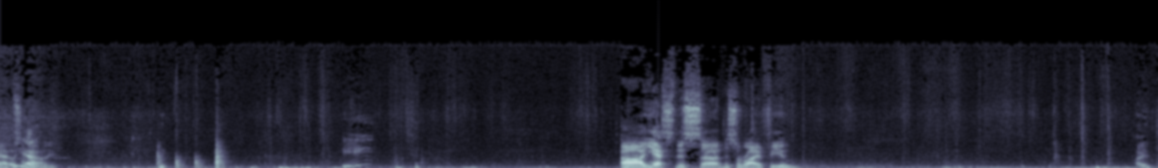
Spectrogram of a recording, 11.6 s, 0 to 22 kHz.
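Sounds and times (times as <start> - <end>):
speech: 0.0 - 0.7, 6.2 - 8.1, 11.4 - 11.5
knocking on the door of a room in a larger suite: 1.6 - 2.4.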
